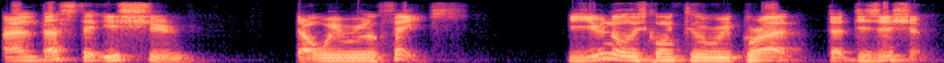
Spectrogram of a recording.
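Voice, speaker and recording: Male streamer, fairly high voice, casual live game commentary, repetitive emphatic explanations, slightly muffled lo-fi mic. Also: measured pace, fairly bright tone.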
